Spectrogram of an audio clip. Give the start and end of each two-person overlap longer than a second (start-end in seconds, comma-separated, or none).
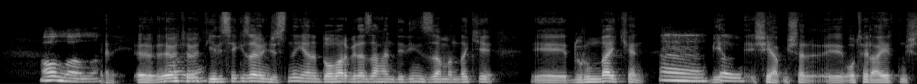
none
